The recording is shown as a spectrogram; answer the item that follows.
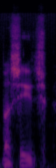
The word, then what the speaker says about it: Basij: The Basij, I think it's pronounced Basij, B-A-S-I-J.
